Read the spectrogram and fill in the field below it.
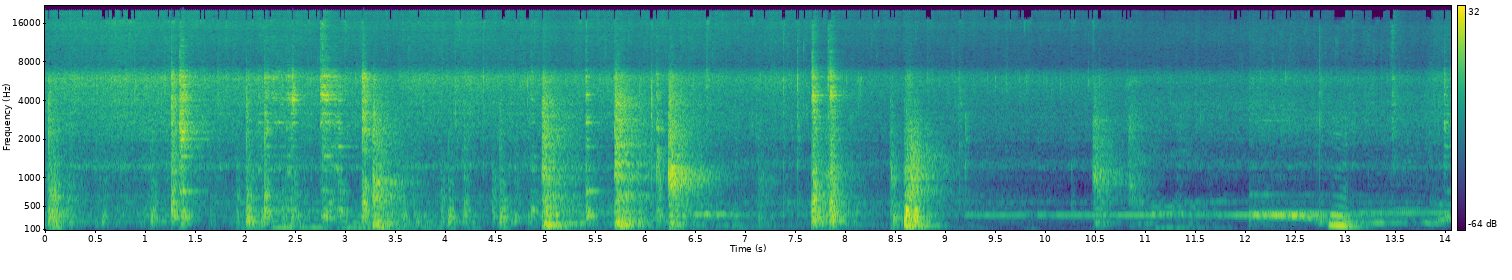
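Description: Onions sauté in a pot for a one-pot lentil dinner, with a spoon scraping and clattering against the metal in irregular bursts over a low sizzle, close and without speech.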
